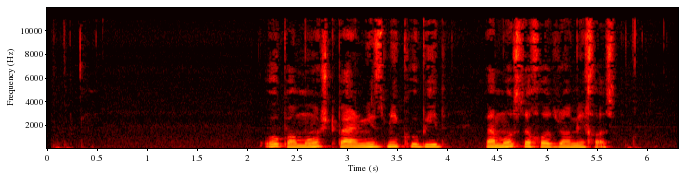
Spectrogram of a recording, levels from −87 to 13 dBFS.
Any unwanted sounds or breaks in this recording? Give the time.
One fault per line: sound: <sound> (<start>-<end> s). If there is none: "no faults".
no faults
